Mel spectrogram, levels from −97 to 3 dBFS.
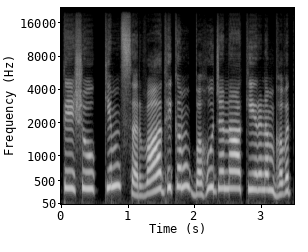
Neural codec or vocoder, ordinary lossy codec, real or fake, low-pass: autoencoder, 48 kHz, 32 numbers a frame, DAC-VAE, trained on Japanese speech; none; fake; 19.8 kHz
